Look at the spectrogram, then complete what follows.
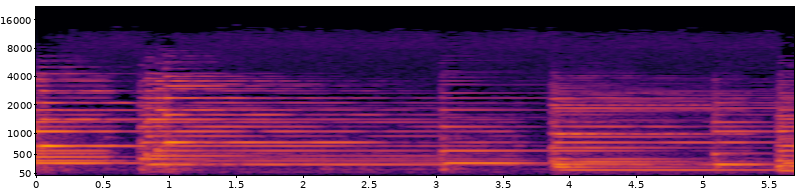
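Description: Background instrumental music: sustained chords that change every second or so.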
